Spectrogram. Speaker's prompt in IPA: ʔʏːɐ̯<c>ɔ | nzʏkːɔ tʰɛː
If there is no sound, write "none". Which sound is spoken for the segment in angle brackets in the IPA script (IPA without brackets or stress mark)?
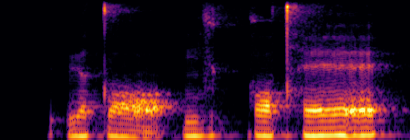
t̪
